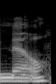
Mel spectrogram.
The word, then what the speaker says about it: Nell: I know it looks like Noel. I'm married in. It's Nell. I used to carry a visual that said the K is silent and the O is silent, and one of the L's is silent.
